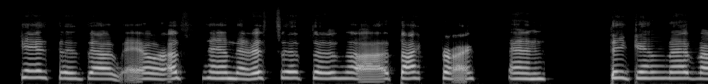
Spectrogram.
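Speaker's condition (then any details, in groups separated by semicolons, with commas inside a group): ALS; sporadic form, cause unknown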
